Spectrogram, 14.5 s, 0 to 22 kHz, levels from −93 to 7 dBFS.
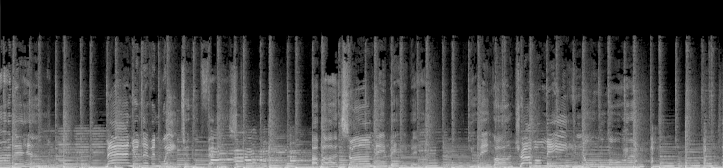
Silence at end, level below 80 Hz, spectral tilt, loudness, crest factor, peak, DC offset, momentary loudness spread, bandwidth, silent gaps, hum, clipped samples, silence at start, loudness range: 0 s; -26 dBFS; -5 dB/octave; -18 LUFS; 16 dB; -2 dBFS; under 0.1%; 4 LU; 17.5 kHz; none; none; under 0.1%; 0 s; 1 LU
